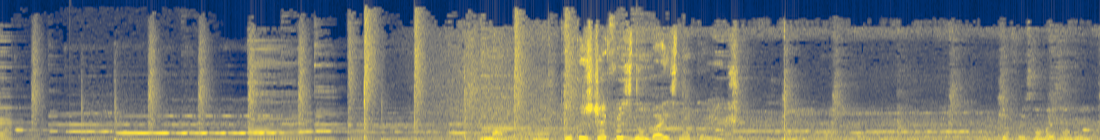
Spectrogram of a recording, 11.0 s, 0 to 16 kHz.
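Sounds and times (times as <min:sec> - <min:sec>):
low droning film score: 0:03.8 - 0:11.0.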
